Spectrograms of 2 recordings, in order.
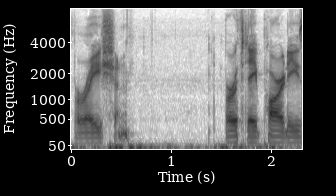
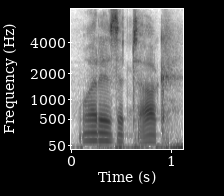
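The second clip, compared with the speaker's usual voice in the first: grumbling; 4 semitones higher than usual. Acted. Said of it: "she grumbled".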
